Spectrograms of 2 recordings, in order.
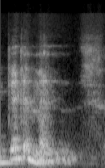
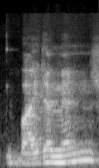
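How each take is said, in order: First: It is said in a British accent. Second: It is said in an American accent.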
